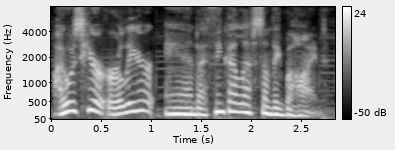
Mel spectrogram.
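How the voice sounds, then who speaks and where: An actress playing a quirky, quick-witted young heroine in a video game, with a wry, cheeky manner. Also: female voice, lowish voice, sing-song, soft background music. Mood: cheeky, earnest. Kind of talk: video game character acting.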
